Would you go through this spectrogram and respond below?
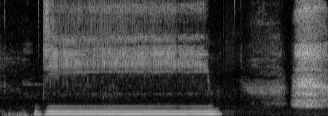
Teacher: جیم کے لیے ہم نے زبان کا جو درمیانی حصہ ہے اس کو ہم نے اوپر کے تالو کے ساتھ ملانا ہے اور پھر ہم نے ادا کرنا ہے جیم۔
